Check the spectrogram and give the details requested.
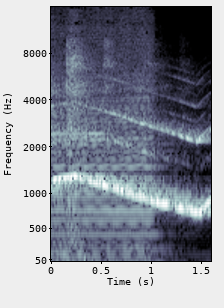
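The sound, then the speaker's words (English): A loud emergency vehicle siren wails in a steady, piercing tone that slowly slides downward in pitch, in a snowy setting, with rumbling traffic noise underneath at first that drops away, leaving the siren alone. “We all nodded in approval and sat in the snow as sirens filled the air.”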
